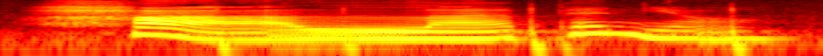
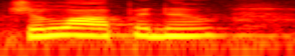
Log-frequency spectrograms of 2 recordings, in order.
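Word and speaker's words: jalapeño: A great example that is often mispronounced of this sound is in jalapeno. Right? Jalapeno. Jalapeno. Not jalapeno. Jalapeno. Jalapeno.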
